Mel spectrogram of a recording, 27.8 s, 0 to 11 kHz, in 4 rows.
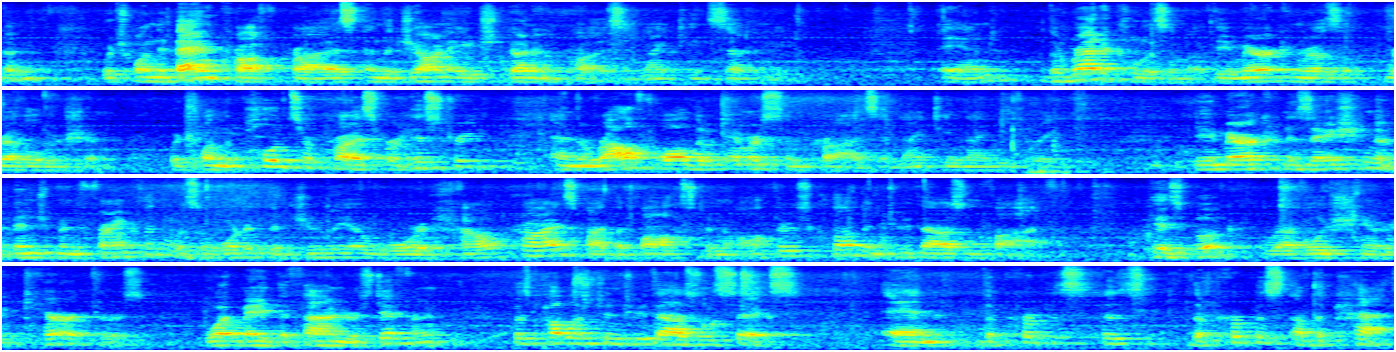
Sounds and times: Speech: 0.0 - 4.1, 4.7 - 27.8.

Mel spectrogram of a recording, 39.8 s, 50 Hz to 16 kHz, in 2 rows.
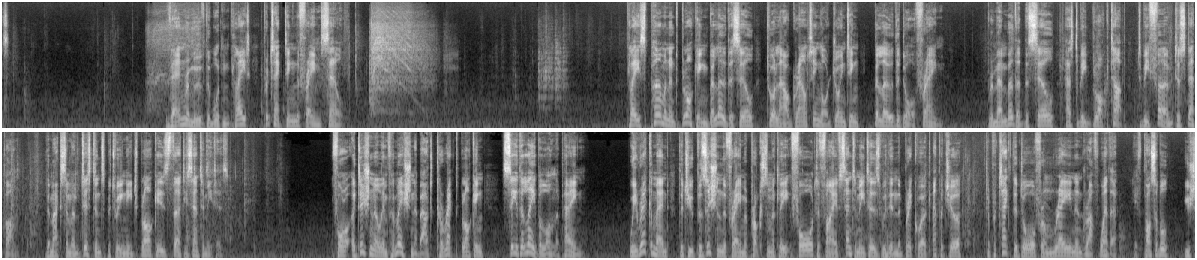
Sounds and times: Speech: 0.0 - 0.2, 2.7 - 5.8, 10.4 - 15.8, 16.4 - 23.7, 25.4 - 29.6, 30.4 - 39.7.

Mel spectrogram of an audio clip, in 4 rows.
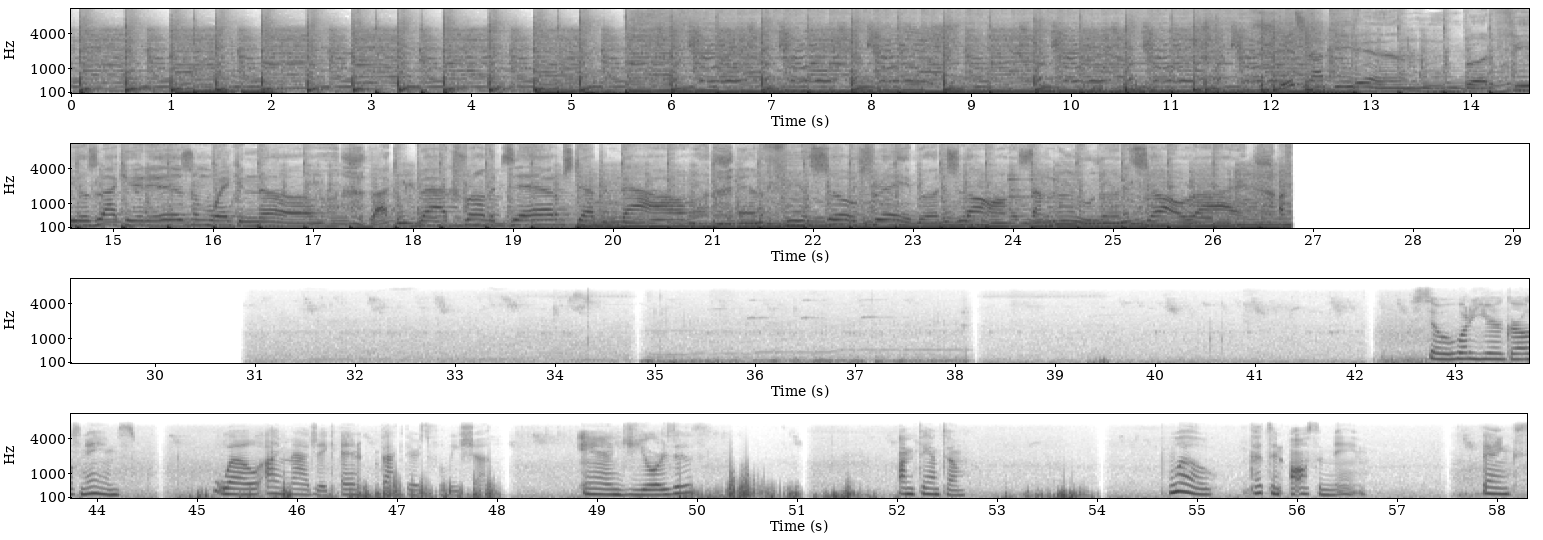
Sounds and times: Rustling leaves: 30.9 - 45.3.

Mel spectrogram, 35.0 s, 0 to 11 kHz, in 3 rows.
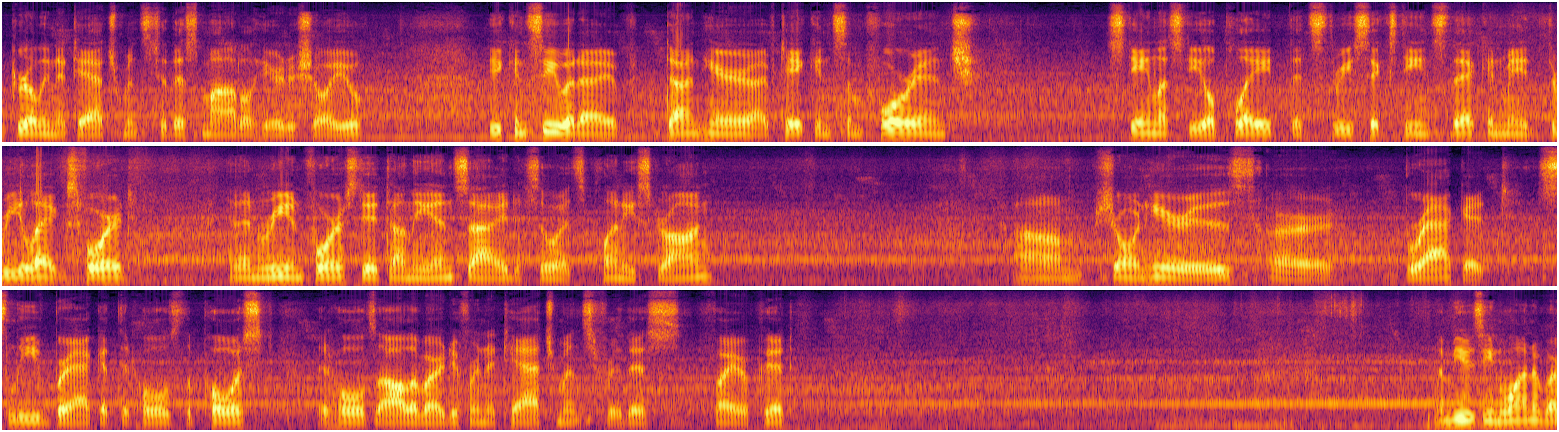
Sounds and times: Speech: 0.0 - 2.7, 3.6 - 7.4, 8.3 - 17.0, 19.2 - 29.3, 34.0 - 34.9.

